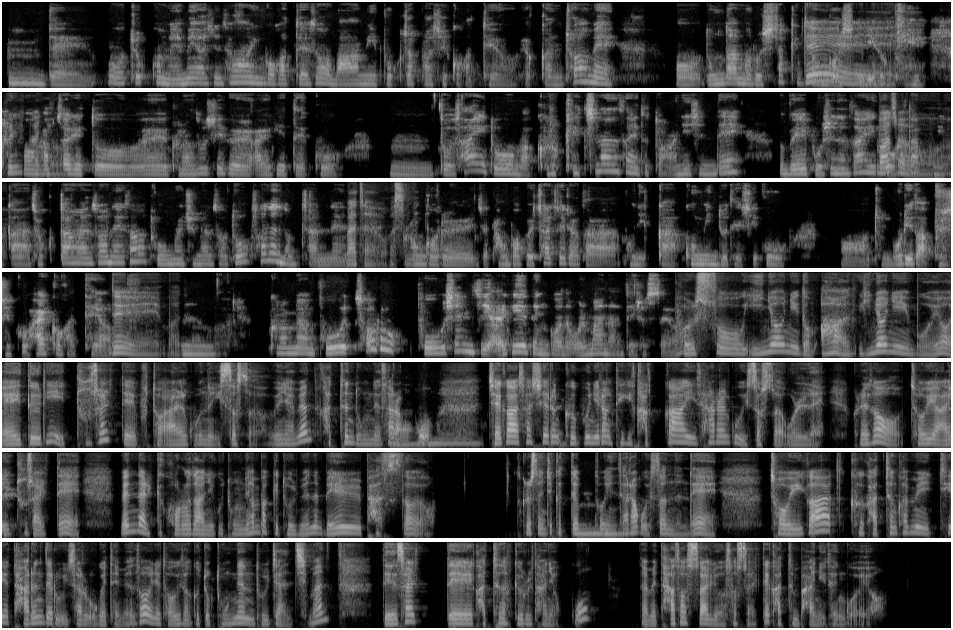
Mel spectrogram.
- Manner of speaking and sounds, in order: tapping; laughing while speaking: "이렇게"; other background noise; laughing while speaking: "아프시고"
- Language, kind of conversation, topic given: Korean, advice, 친구가 힘들어할 때 어떻게 경청하고 공감하며 도와줄 수 있을까요?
